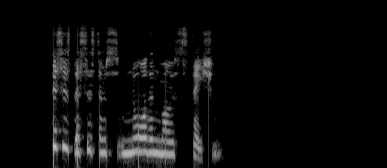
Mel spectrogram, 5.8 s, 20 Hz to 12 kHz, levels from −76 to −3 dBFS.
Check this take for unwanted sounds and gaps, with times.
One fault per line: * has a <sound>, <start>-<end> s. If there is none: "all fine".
all fine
